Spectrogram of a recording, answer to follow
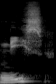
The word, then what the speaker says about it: Nice: the niece biscuits which named after the the city in France which is nce but people see the word nice written on a biscuit and nice biscuits they're Cally known as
